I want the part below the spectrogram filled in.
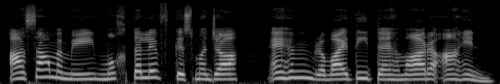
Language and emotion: Sindhi, neutral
